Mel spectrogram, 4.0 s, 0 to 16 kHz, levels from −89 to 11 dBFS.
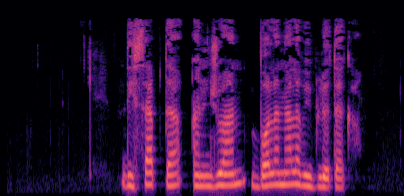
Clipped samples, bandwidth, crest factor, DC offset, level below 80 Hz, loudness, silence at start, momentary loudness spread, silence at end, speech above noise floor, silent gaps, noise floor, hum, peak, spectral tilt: under 0.1%; 11.5 kHz; 20 dB; under 0.1%; -72 dBFS; -21 LUFS; 1.25 s; 7 LU; 0.45 s; 50 dB; none; -70 dBFS; none; -2 dBFS; -4 dB/octave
